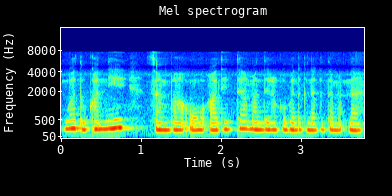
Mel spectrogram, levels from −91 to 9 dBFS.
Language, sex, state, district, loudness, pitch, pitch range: Garo, female, Meghalaya, West Garo Hills, -14 LUFS, 200 Hz, 195-220 Hz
